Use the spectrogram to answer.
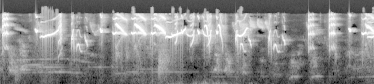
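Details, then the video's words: Oriental magpie-robin (chích chòe than), fired up, singing while dancing: a rapid, varied stream of clear whistled phrases with rising and falling sweeps and buzzy trills, broken by short pauses, then clipped repeated notes near the end. "Chích chòe than LÊN LỬA || HÓT MÚA ĐẲNG CẤP"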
